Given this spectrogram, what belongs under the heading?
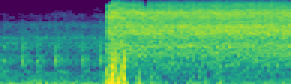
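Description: Water heats under a covered plate to steam aluvadi. After a quiet start, a sudden loud steam hiss bursts in and then holds steady and close to the end.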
